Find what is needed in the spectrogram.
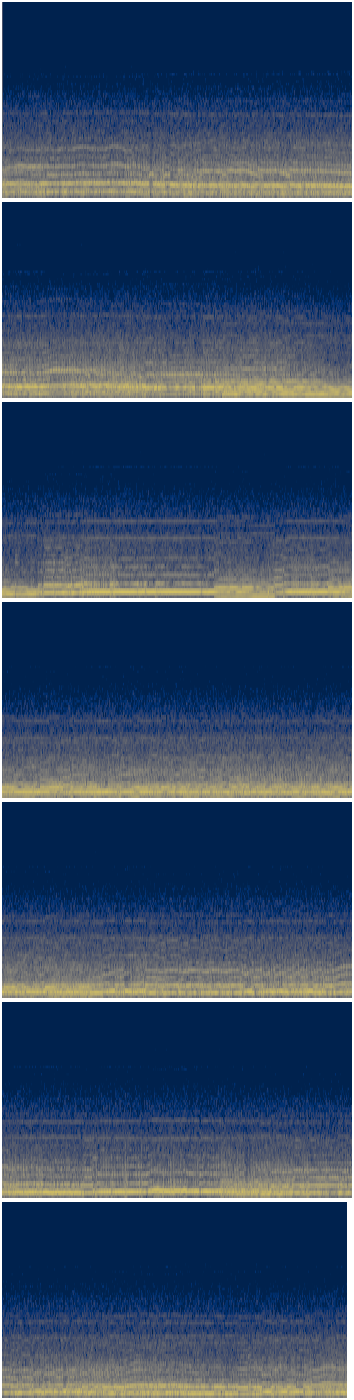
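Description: Electric guitar playing an Azerbaijani wedding melody through echo and distortion effects, with long held notes that slide and waver in pitch.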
